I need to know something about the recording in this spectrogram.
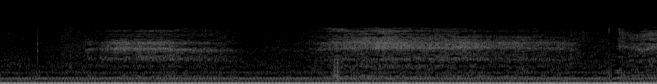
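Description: Quiet room tone with a steady low electrical hum, overlaid by two soft stretches of airy hiss, one about a second in and a longer one from about three seconds in.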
